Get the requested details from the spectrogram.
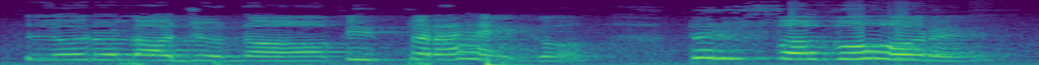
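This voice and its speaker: A woman's voice: high-pitched, takes it slowly, slight background noise, voice pushed up. A woman voicing an old man who wails and pleads through sobs. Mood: desperate. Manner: wailing, pleading, sobbing. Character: desperate weeping old man.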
